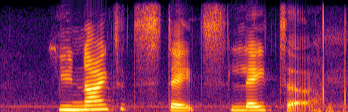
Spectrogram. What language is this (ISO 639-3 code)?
eng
